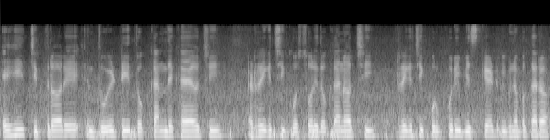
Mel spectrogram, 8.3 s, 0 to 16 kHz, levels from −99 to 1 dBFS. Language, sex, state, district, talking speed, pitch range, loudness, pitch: Odia, male, Odisha, Malkangiri, 125 wpm, 125-135 Hz, -13 LUFS, 130 Hz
